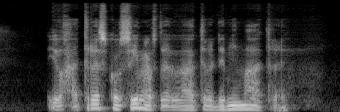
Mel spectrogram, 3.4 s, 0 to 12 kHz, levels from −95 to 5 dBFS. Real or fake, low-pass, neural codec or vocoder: fake; 10.8 kHz; codec, 44.1 kHz, 2.6 kbps, DAC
